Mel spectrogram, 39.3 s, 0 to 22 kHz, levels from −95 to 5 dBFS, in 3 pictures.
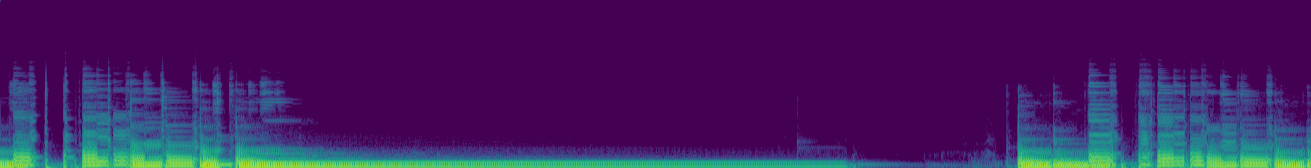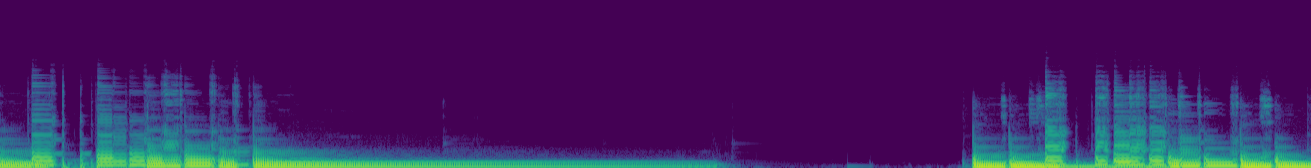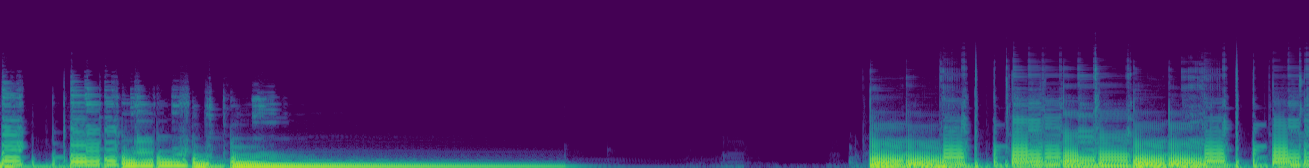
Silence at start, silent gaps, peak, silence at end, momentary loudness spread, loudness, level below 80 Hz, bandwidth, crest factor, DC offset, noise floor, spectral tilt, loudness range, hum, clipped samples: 0 s; none; 0 dBFS; 0 s; 19 LU; -18 LUFS; -18 dBFS; 2.3 kHz; 16 dB; under 0.1%; -82 dBFS; -14 dB/octave; 17 LU; none; under 0.1%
